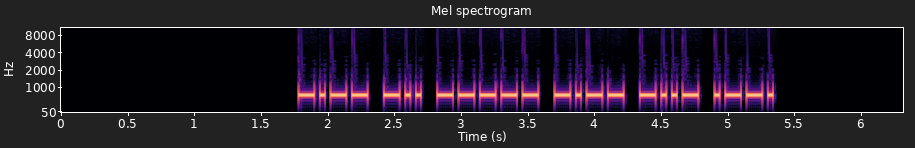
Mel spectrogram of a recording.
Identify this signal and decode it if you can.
Morse code, heard as a keyed tone, about 32 wpm, 700 Hz. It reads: YD0YXP
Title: DXCC-100 Call Signs - 6 Characters - Repeated 2x - 30wpm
